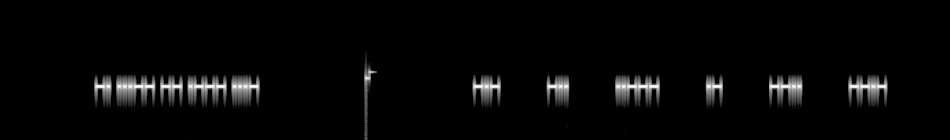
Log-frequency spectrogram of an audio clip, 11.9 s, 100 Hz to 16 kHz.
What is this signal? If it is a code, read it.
Morse code, heard as a keyed tone, about 36 wpm, spaced as for 17 wpm, 700 Hz. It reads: N3MJV KD2AZQ
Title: USA Call Signs - 6x Character Spacing - 35wpm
